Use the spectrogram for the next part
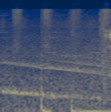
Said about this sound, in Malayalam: ആംബുലൻസ് വന്നിട്ടുണ്ട്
